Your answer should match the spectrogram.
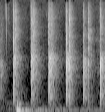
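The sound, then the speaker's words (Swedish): A short burst of hand clapping: about six sharp, bright claps in an uneven rhythm, moderately loud, with no voices. “Applåd igen.”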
